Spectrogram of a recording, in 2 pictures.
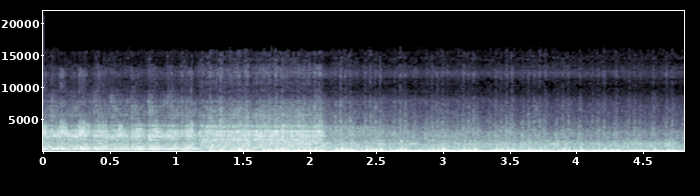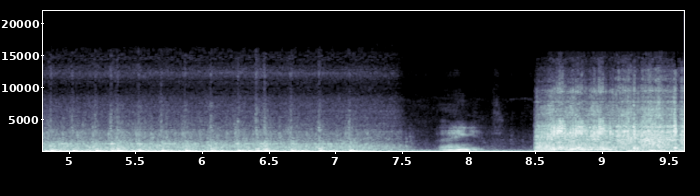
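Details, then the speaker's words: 1958 Lull telehandler/cherry picker after 15 years parked, carburetor missing its linkage: uneven sputtering run that catches, dies out, then fires again; won't keep running, fuel mixture suspected, not confirmed. "see it sounds like I got it and then it quits running"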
